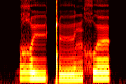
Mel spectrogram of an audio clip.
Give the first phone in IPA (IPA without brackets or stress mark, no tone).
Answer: ʁ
